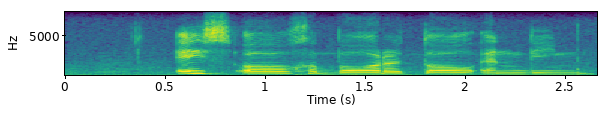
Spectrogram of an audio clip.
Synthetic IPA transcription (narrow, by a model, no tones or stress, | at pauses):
ɛsɑːχəbɑːɾətɑːlˠəndin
